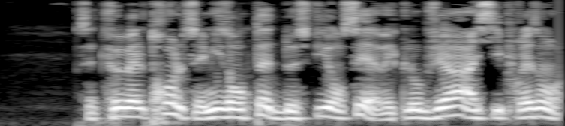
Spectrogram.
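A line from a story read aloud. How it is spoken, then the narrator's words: Sneering snicker. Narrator (French): ricana Lougar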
